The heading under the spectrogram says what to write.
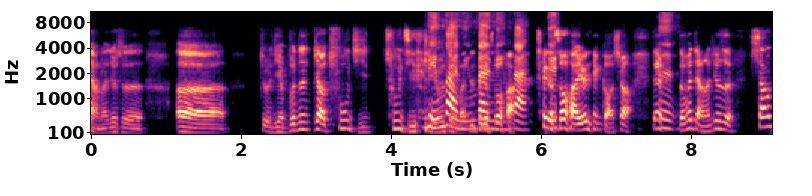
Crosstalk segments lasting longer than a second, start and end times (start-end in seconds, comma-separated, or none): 4.4-6.4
